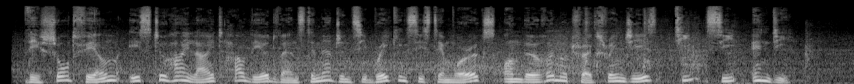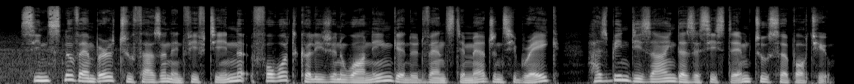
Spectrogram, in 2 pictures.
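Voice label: French male English with French accent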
